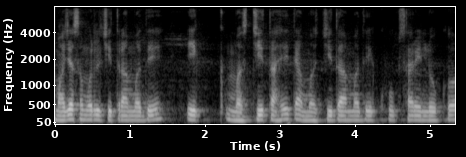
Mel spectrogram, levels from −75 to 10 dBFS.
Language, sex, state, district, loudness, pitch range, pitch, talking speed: Marathi, male, Maharashtra, Gondia, -20 LUFS, 110-120 Hz, 115 Hz, 125 wpm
